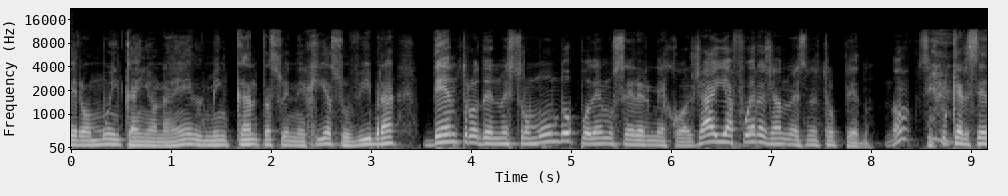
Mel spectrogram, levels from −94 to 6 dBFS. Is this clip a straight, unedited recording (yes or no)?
no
